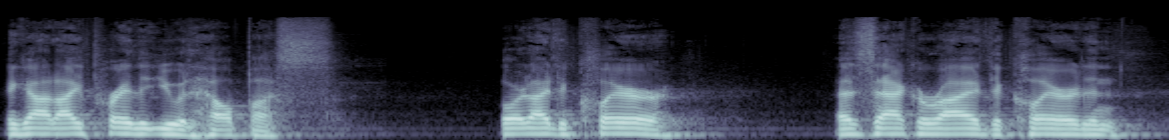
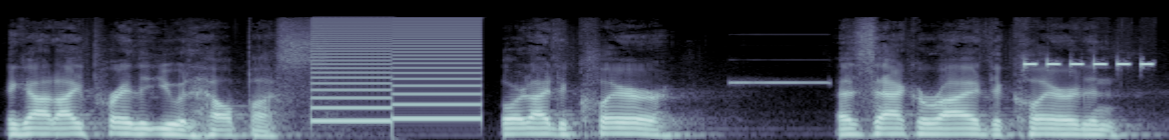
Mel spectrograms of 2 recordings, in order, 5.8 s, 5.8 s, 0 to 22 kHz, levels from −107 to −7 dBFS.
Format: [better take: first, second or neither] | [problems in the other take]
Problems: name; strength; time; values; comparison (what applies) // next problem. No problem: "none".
first | siren; noticeable; at 1.5 s; peak 2 dB below the speech // phone ringing; faint; at 3.5 s; peak 15 dB below the speech // alarm; loud; at 5 s; peak level with the speech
